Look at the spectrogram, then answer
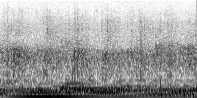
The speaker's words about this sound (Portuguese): Você pode aplaudir o nome do Senhor?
